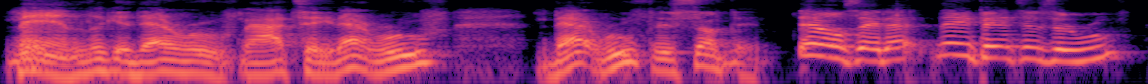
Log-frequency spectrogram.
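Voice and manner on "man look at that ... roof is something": admiring house guest. Acted. Imagined visitor praising a host's roof, mock-admiring in a low voice. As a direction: play an impressed visitor, pitched well down. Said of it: "No one ever walks up and says".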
